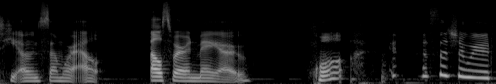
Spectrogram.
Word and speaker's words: Mayo: Name is from Irish Mago, pronunciation Mayo. Oh, much like condiment.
